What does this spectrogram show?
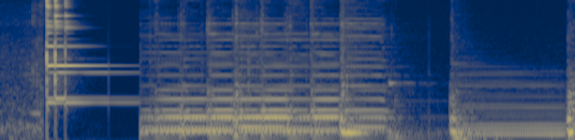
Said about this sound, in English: And then clink.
